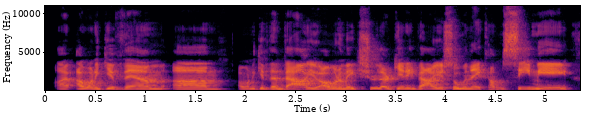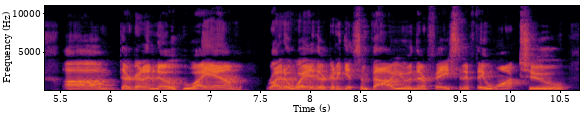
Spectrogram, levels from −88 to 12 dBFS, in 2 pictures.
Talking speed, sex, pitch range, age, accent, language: 280 wpm, male, 145-165 Hz, 30-49, American, English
